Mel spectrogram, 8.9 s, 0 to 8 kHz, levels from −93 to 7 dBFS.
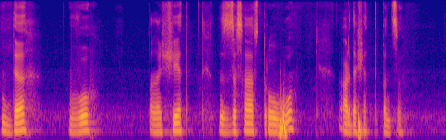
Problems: background sounds at intervals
